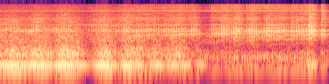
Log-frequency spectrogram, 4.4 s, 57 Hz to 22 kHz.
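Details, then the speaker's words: Lathe squaring the face of a 4 3/4 by 4 inch ash blank for a 4" bowl: steady tone with rough uneven rhythmic chatter as the gouge catches one angled corner; vibration shows it out of square. "a weird angle to it at the moment just on this corner here so you can hear it just getting a grip on that cor you can hear the I mean that that vibration tells me so much"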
